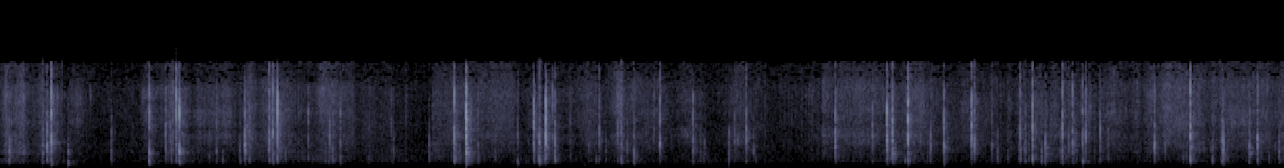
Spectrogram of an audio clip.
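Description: Gloved fingertips crinkle and crumple a small, thin, crumpled white paper wrapper with blue print close up. It makes a quiet, steady run of quick, bright crackles and rustles with almost no low end, each snap dying away almost instantly.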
